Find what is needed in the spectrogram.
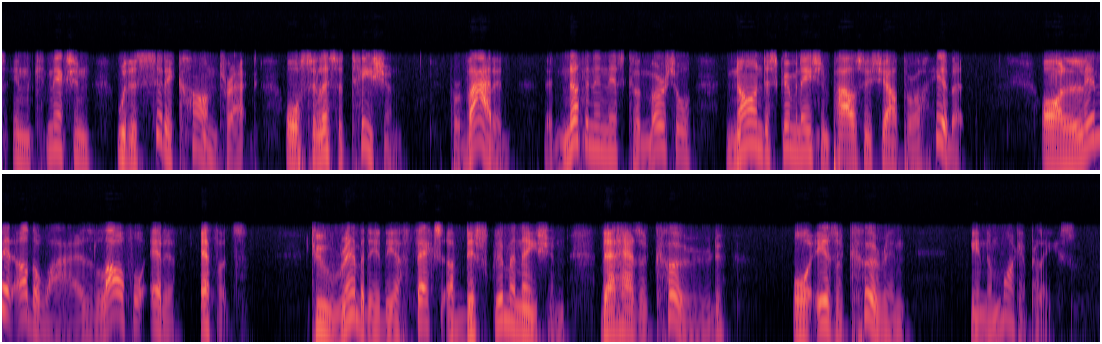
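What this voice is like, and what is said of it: Put-on Southern US accent. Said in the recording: “my southern accent was probably dazzling you”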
